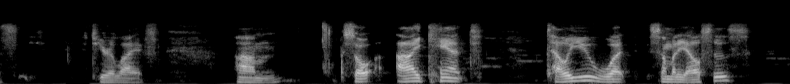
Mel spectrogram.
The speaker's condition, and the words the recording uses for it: Stuttering. And so um, I think that's an example of something I would lose if I were speaking fluently all the time.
